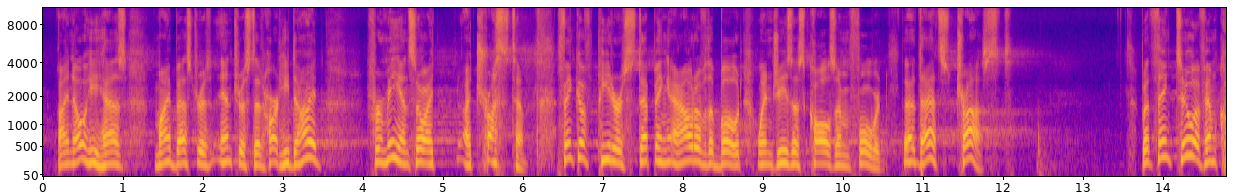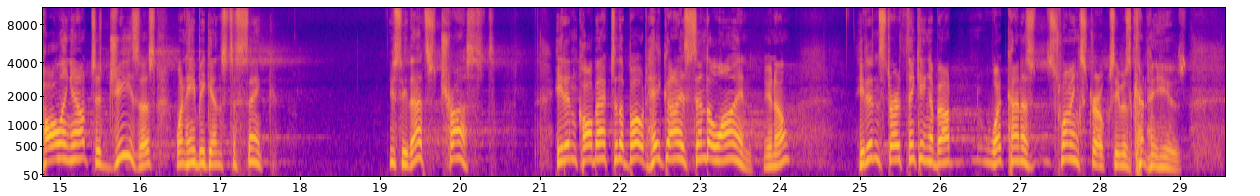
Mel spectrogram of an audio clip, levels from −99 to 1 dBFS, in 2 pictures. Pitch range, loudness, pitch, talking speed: 200-270 Hz, -18 LUFS, 225 Hz, 165 wpm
